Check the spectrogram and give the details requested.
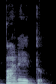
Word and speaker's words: Pareto: La verdad es que suena mucho, muchísimo mejor Pareto con dos t porque parece italiano, Pareto. Pero por mucho que me he empeñado en buscar a ver si la pronunciación era como yo había dicho, pues tengo que reconocer que no me equivoqué. es Pareto.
